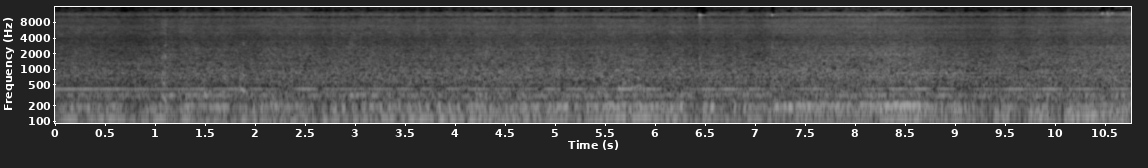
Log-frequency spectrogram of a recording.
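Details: 1966 Pontiac GTO convertible V8 after repair of white smoke from water getting into a cylinder: strong, even running with steady low rumble, no misses or chuffing; sounds good, slight blue smoke put down to exhaust contamination, not oil burning.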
